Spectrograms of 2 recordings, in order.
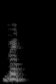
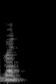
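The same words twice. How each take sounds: First: "వెట్" as vet, teeth on lower lip; "వెట్" with a clear V onset; V sound. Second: "వెట్" as wet, lips rounded; "వెట్" with lips pushed forward; W sound. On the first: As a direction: start "వెట్" with V. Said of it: "వి sound ఎలా వస్తుంది?". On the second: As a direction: start "వెట్" with W. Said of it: "mouth shape changes". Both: Shown as a demonstration.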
